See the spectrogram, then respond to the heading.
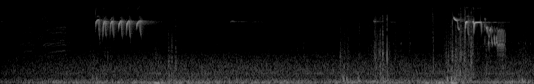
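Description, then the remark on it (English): A chickadee's scolding winter call: two quick bursts of high, buzzy chattering notes, a few seconds apart, over a low steady outdoor rumble with no voices. “The scolding winter call of the chickadee, wind howling through oaks or whispering through pines, the clarion call of wind chimes, piercing as the cold itself.”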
